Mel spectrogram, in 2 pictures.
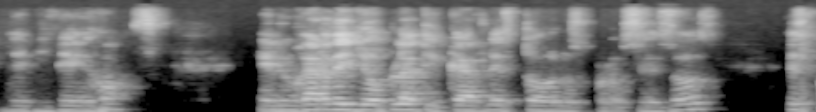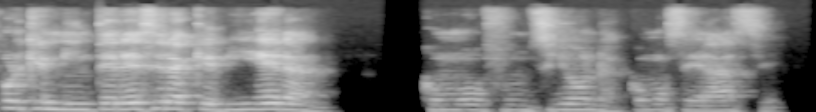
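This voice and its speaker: A man with a Mexican accent, giving conversational answers as a guest audio producer in an online webinar. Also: sits high. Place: indoor room, online webinar call. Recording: roomy, echoey sound.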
